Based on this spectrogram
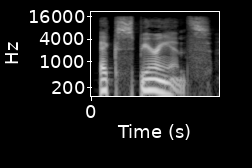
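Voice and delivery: "experience" set apart by a pause, said slowly; slow, weighty stress on "experience"; emphasis on experience. Real, not acted. Podcast therapist defining trauma for listeners, emphatic "experience". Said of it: "I emphasize that word".

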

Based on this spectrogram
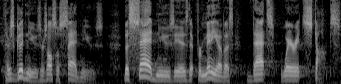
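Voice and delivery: ordinary talk, nothing marked

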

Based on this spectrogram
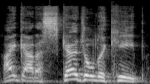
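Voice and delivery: loud, high impatient shout; impatient yell. Acted. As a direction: snap it back, no time to waste. Captain yelling impatiently.

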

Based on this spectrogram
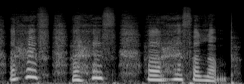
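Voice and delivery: high breathless stammer; out of breath. Acted. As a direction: gasp it out, barely able to speak. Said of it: "breathing so hard that he could hardly speak".

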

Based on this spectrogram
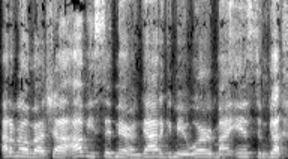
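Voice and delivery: usual speaking voice

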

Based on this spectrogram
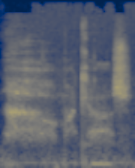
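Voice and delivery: slow whispered dismay. Real, not acted. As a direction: breathe it out in disbelief. Dismay at well-done meat.

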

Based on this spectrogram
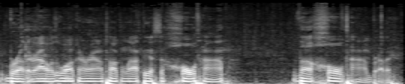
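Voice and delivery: a Texas good ol' boy telling his trip, hammed-up; mock Texan accent. Podcast host tells his Texas trip in a mock Texan accent. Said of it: "I had to get out of character for a second".

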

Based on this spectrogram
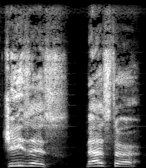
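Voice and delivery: high, far-carrying call for Jesus; a blind man calling out to Jesus from the roadside. A narrator's reading. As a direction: cry out to him across the crowd. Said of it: "he begins to yell out for Jesus".

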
